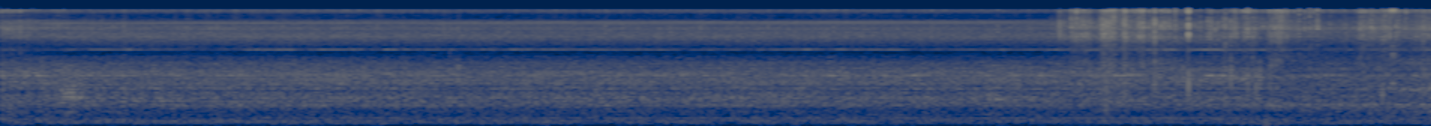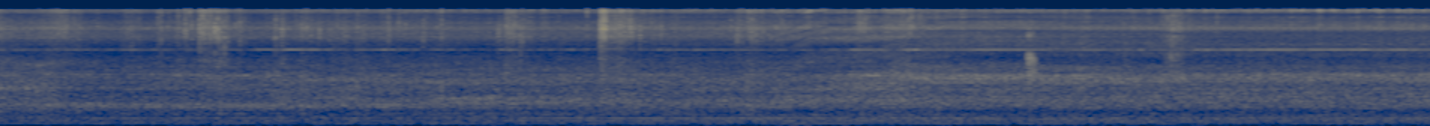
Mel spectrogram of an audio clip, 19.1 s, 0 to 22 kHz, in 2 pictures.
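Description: Buick Riviera's V6 engine idling steadily, with a few light clicks.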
